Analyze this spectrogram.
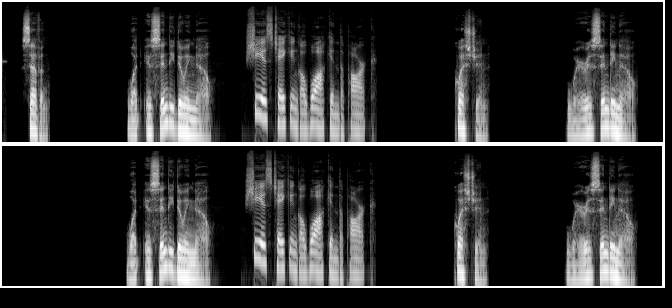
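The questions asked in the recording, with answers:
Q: Where is Cindy now?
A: In the park.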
